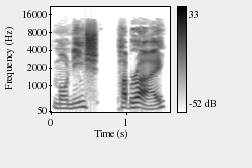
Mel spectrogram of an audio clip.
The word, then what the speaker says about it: Monish Pabrai: You begin the book with Monish Pabrai, I believe. Is that how you say beautifully it?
